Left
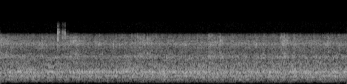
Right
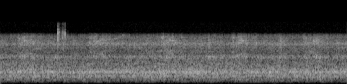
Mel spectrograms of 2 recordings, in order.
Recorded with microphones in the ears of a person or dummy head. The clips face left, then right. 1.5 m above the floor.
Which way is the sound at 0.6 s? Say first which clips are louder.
Even; 5° left (ahead or behind).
